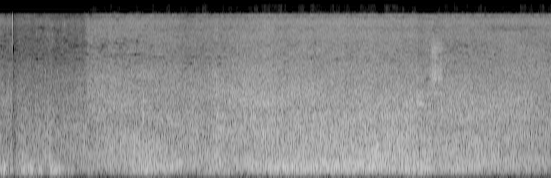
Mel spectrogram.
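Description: Sea surf washing steadily along the shore while grill grates are rinsed in salt water, a loud continuous roar mixed with heavy wind buffeting the microphone, after a brief start of lighter splashing.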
